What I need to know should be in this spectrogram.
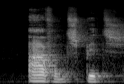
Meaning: evening rush hour
- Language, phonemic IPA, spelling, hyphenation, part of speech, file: Dutch, /ˈaː.vɔntˌspɪts/, avondspits, avond‧spits, noun, Nl-avondspits.ogg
